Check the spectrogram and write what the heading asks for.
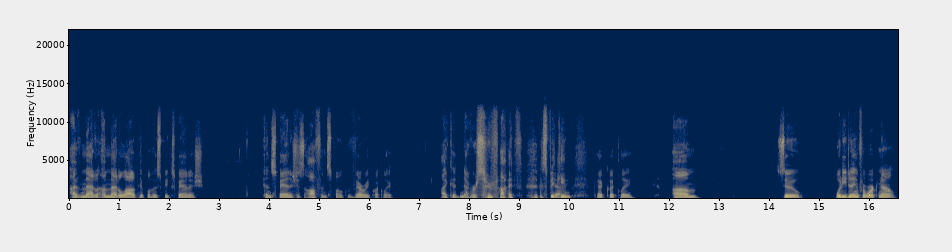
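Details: Adult male speaker, conversational interview; normal fluent speech.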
